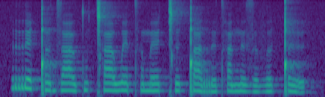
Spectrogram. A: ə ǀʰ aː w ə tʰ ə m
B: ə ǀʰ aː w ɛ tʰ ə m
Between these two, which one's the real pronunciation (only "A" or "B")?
B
